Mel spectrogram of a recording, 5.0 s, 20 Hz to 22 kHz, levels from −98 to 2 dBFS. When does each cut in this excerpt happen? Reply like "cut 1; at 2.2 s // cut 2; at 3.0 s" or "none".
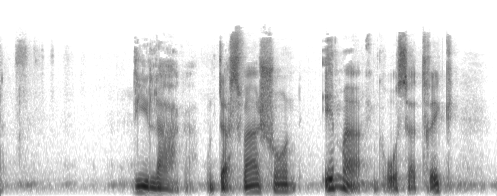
cut 1; at 2.0 s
